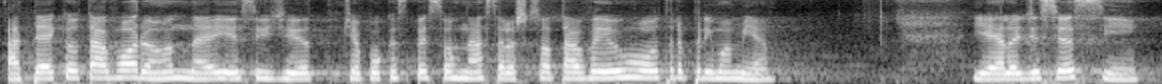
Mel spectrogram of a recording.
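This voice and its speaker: A woman's voice: medium pitch, fairly even intonation, fast, a little mellow. A young woman giving a reflective testimony sermon at a youth church service, with frequent questioning tags. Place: church hall. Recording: long church hall reverb.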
